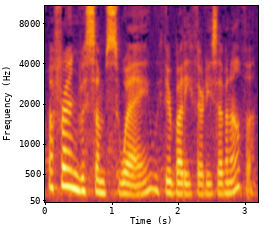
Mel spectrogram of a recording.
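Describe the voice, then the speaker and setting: An actress playing a cool, evasive government agent in an audio drama, with a dry, teasing, knowing manner. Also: female voice, fairly low pitch, animated, moderate pace, close to an everyday voice. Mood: breezy, sly. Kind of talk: naturalistic audio drama acting.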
